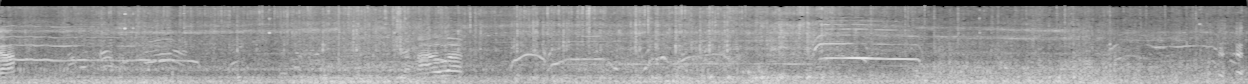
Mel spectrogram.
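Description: Wind rushing over a phone microphone on a moving amusement ride, with riders screaming and shouting over it in several long, wavering cries.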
